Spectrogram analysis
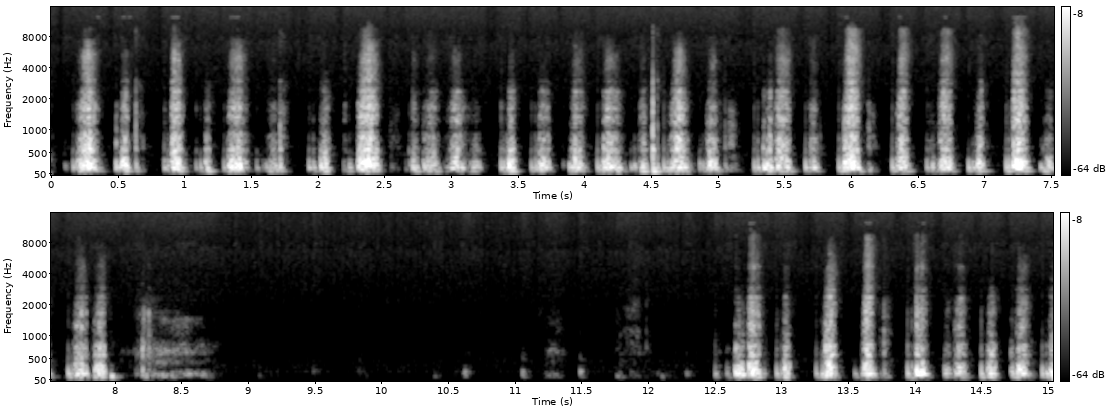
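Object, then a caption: Steel pen nib on paper card over a wooden desk. A Brause Cito Fein steel dip pen nib scratches continuous writing strokes across a thin paper card resting on a wooden desk. Quick, dry, rhythmic scratches run steadily for about nine seconds, fade to a near-silent pause with only a few faint ticks, then resume for the last few seconds.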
